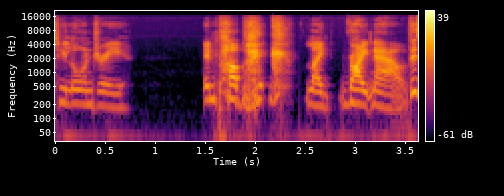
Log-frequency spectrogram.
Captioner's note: chuckles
